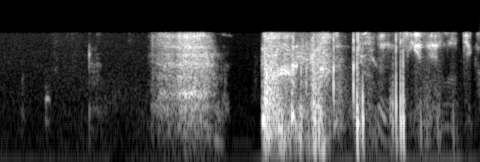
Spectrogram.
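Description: Harsh, raspy throat clearing and coughing from a tickle in the throat: a long rough burst, a short pause, then a louder stretch of hacking coughs and scratchy throat noises with no speech.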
